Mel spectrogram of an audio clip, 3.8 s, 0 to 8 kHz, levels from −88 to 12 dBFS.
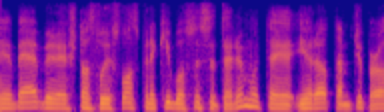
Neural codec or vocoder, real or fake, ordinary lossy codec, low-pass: codec, 16 kHz, 0.5 kbps, X-Codec, WavLM features, trained on Multilingual LibriSpeech; fake; Opus, 24 kbps; 7.2 kHz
